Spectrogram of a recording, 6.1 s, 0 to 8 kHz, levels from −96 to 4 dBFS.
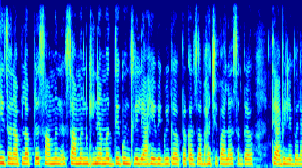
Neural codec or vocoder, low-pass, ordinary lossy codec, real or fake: none; none; none; real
